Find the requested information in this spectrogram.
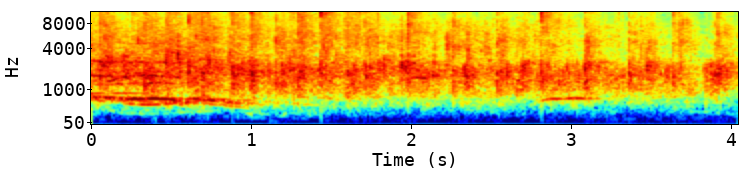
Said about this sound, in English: we can give her a big round of applause.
